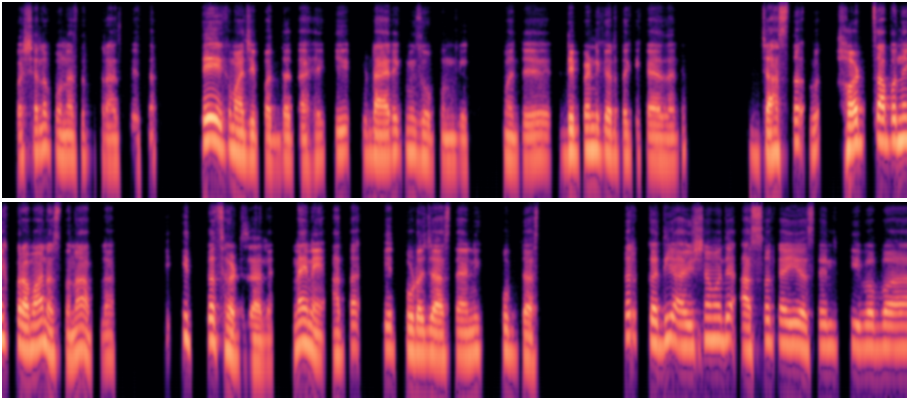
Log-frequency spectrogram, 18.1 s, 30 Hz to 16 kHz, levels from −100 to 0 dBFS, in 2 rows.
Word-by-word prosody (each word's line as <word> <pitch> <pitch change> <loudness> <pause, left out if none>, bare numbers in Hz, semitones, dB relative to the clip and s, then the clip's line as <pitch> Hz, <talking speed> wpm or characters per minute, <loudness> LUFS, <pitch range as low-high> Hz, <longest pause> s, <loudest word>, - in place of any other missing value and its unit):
कशाला 135 +6 -2
कोणाचा 115 -2 -4
त्रास 105 -3 -8
घेता. - - -14 0.5
ते 195 +1 +11
एक 155 -2 +2
माझी 120 -4 +2
पद्धत 105 0 -4
आहे, 110 +2 -5
की 130 +3 -5 0.2
डायरेक्ट 120 +3 +1
मी 130 - -2
झोपून 105 -3 -5
घेतो 100 -1 -9 0.3
म्हणजे 110 +1 -3 0.2
डिपेंड 140 +2 +3
करतं 120 -2 -1
की 115 0 -12
काय 105 -1 0
झालं. 105 +6 -7 0.8
जास्त 125 +5 +3
अ, 140 -7 -3 0.3
हर्टचा 175 +5 +7
पण 190 +1 +6
एक 200 - +4
प्रमाण 160 +1 +5
असतो 120 -2 -3
ना 145 +5 +1
आपला. 115 -1 -6 0.7
इतकंच 195 -3 0
हर्ट 120 -4 +3
झालं, 100 -1 -1 0.2
नाही-नाही 165 -9 +4
आता 125 +6 -5 0.3
हे 150 - -1
थोडं 140 -1 +1
जास्त 120 -1 +2
आहे 125 - +1
आणि 130 +2 -2
खूप 140 -1 -7
जास्त. 110 -2 0 0.8
तर 220 0 -1
कधी 185 +3 +2
आयुष्यामध्ये 195 +5 +1 0.2
असं 185 +7 -2
काही 170 -1 +1
असेल 160 +2 -2 0.2
की 160 -2 -3
बाबा, 155 0 0
130 Hz, 160 wpm, -23 LUFS, 115-160 Hz, 0.8 s, ते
